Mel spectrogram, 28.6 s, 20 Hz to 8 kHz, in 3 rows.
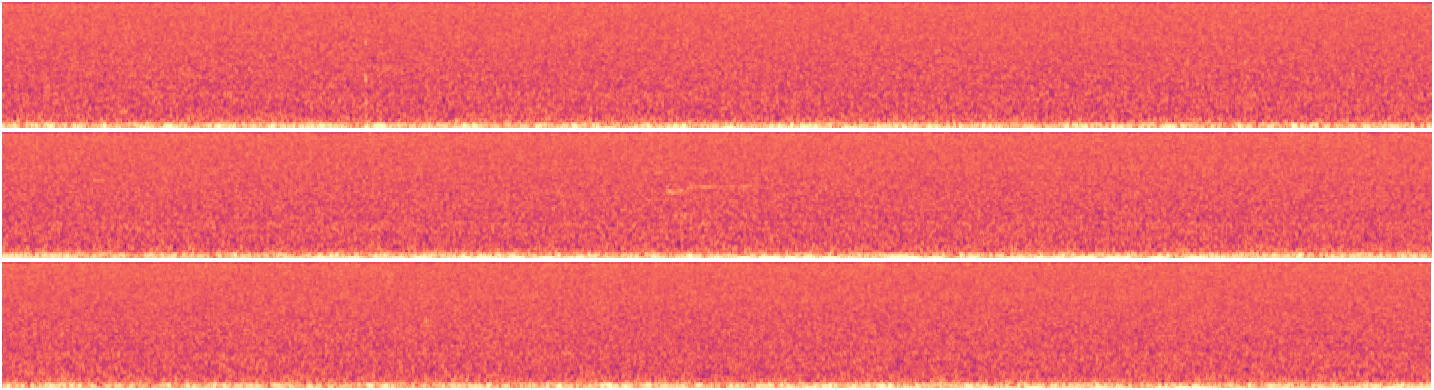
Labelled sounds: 14.0	14.3	killer whale, northern resident, 1.9 to 2.3 kHz

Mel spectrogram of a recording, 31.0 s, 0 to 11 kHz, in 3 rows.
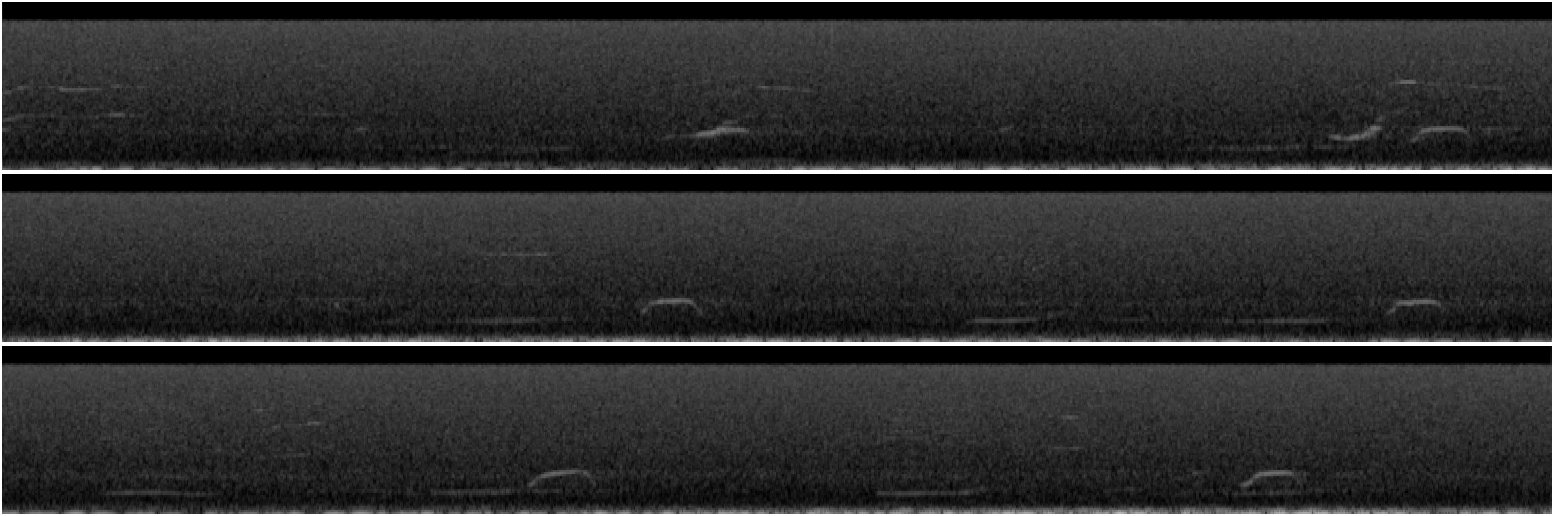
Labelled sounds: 0.0	0.7	humpback whale, 0.90 to 2.1 kHz
5.0	5.3	humpback whale, 2.0 to 2.2 kHz
13.7	14.0	humpback whale, 2.3 to 2.4 kHz

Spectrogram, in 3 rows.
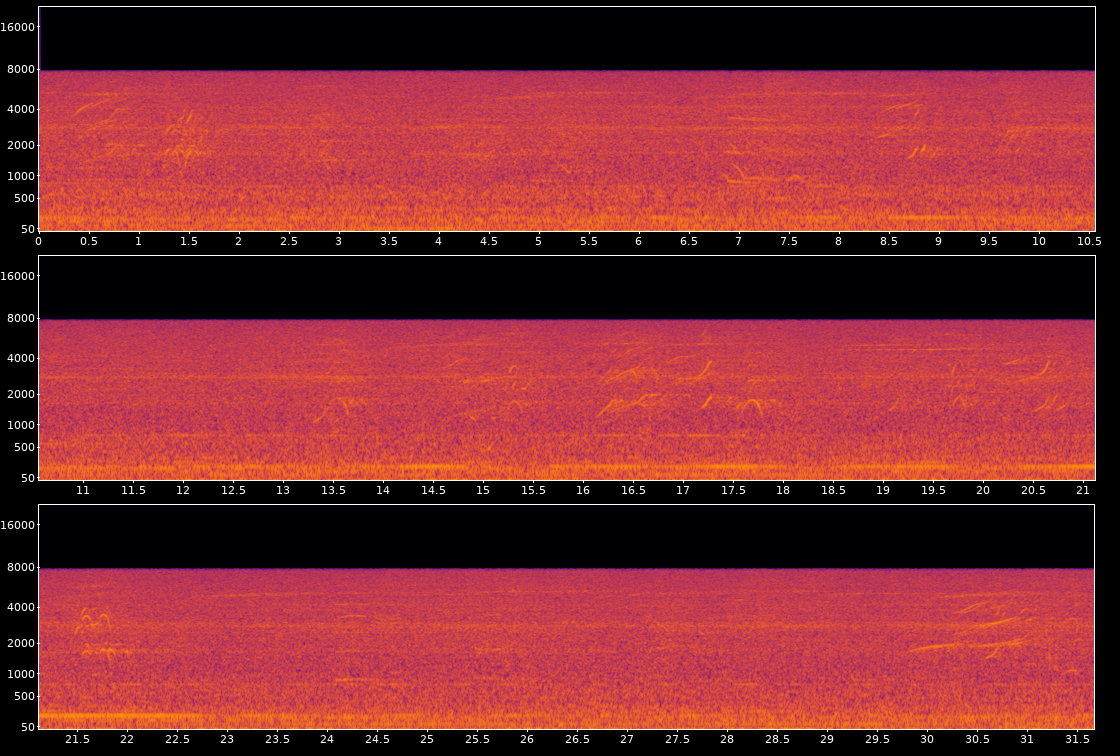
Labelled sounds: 1.2	1.7	killer whale, southern resident, 1.1 to 3.9 kHz
16.1	16.8	killer whale, southern resident, 0.88 to 6.0 kHz
17.4	17.9	killer whale, southern resident, 0.84 to 3.5 kHz
19.3	19.9	killer whale, southern resident, 1.6 to 5.1 kHz
21.4	22.1	killer whale, southern resident, 0.97 to 5.9 kHz
29.8	31.2	killer whale, southern resident, 1.5 to 5.2 kHz

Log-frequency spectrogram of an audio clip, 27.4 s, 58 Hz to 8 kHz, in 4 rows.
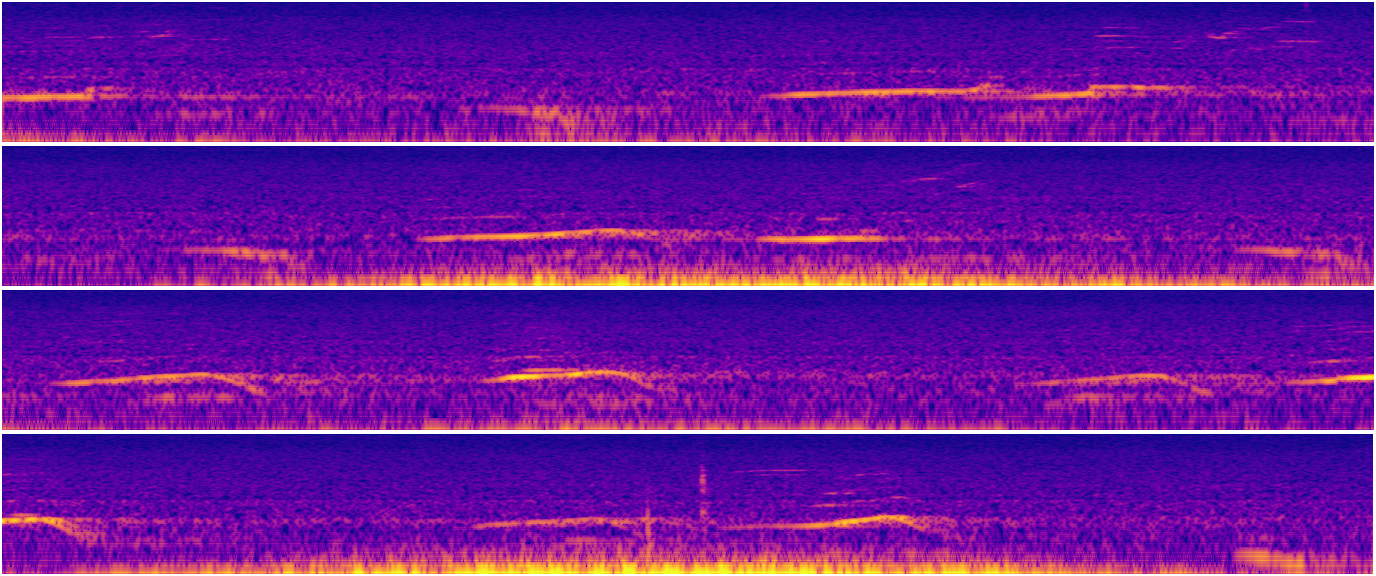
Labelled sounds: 6.2	6.4	humpback whale, 2.9 to 3.3 kHz
20.3	20.7	humpback whale, 1.8 to 2.2 kHz
24.2	24.6	humpback whale, 2.0 to 2.3 kHz

